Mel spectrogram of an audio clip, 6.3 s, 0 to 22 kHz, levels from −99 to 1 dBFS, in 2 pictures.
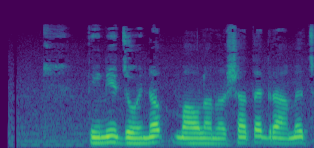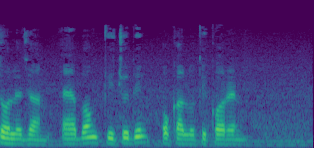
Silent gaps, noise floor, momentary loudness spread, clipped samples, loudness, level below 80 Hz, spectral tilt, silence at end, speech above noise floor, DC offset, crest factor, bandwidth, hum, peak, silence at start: none; -55 dBFS; 9 LU; under 0.1%; -28 LUFS; -72 dBFS; -7 dB/octave; 0.7 s; 28 dB; under 0.1%; 18 dB; 11 kHz; none; -10 dBFS; 0.45 s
